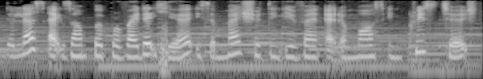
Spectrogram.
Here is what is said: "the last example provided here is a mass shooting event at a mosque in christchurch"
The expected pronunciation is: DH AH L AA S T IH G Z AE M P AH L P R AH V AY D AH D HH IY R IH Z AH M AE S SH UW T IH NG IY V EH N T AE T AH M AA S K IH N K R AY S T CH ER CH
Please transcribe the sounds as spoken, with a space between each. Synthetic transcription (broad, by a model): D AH L AA S T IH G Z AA M P AH L P R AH V AY D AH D HH IY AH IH S AH M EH SH UW T IH NG IY V EH N T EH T AH M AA S IH N K R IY S CH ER CH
